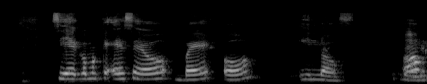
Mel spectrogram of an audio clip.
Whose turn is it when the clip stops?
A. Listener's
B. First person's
A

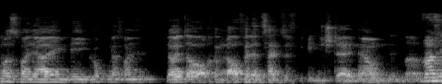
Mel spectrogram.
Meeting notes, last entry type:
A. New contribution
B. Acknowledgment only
A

